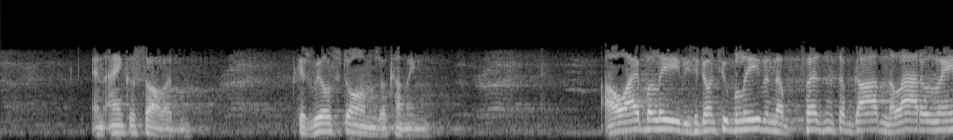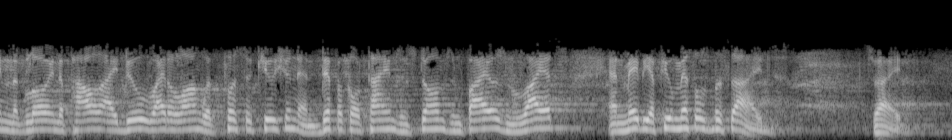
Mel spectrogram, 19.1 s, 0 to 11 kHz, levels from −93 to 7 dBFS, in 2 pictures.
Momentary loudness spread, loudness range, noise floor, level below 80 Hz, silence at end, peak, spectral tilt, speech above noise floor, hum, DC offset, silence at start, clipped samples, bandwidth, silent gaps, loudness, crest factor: 17 LU; 7 LU; -48 dBFS; -58 dBFS; 0 s; -2 dBFS; -11.5 dB/octave; 29 dB; none; under 0.1%; 0 s; under 0.1%; 4.1 kHz; none; -19 LUFS; 18 dB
